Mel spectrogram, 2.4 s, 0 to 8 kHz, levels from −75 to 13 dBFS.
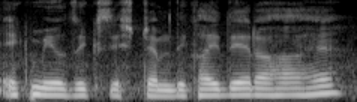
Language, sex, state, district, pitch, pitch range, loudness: Hindi, male, Uttar Pradesh, Saharanpur, 145 Hz, 135-150 Hz, -14 LUFS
